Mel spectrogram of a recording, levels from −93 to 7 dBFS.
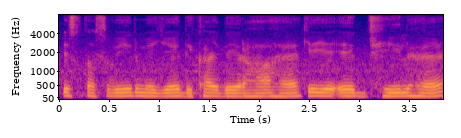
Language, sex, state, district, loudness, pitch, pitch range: Hindi, male, Chhattisgarh, Bastar, -19 LUFS, 115 Hz, 115-120 Hz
